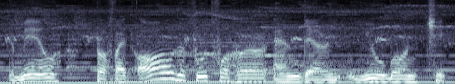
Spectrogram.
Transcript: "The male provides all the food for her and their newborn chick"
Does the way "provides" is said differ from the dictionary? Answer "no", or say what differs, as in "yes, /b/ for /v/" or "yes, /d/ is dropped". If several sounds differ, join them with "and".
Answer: yes, /z/ is dropped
